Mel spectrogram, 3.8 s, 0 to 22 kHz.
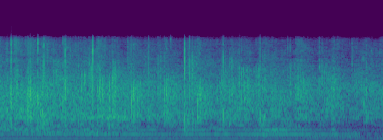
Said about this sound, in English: Today we're going to honor our church secretary, Ginger Hundley. This is her 30-year anniversary. So that alone, I think, deserves some applause.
